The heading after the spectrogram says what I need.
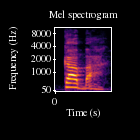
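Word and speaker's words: חבק: Eux, ils prononcent Kabak, mais comme la consonne finale ne se prononce pas, on va prononcer ça Kaba.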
